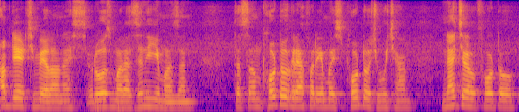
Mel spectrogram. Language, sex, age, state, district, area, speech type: Kashmiri, male, 30-45, Jammu and Kashmir, Kupwara, rural, spontaneous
